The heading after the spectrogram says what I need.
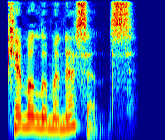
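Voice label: "chemiluminescence", British English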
